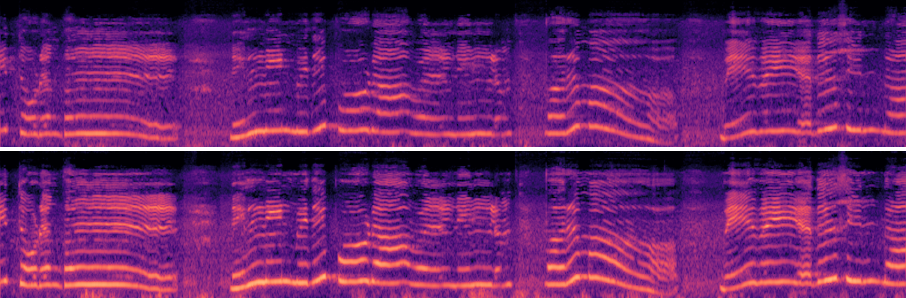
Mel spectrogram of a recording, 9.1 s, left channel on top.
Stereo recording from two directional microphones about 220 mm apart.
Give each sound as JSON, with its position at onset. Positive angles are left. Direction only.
{"t": 0.0, "sound": "child singing", "side_deg": -20}
{"t": 7.3, "sound": "whimper", "side_deg": -10}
